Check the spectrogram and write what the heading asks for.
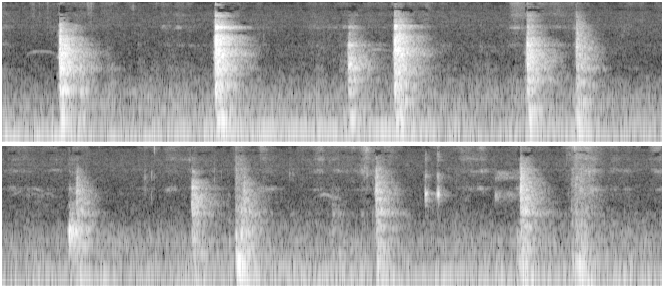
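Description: About a dozen light clicks and taps at irregular intervals, over a faint low steady hum.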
